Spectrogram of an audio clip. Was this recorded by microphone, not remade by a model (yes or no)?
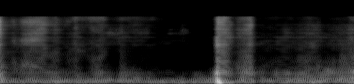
no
